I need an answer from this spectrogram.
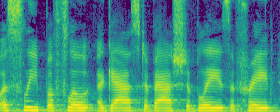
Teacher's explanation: the A adjectives with the unstressed schwa at the beginning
